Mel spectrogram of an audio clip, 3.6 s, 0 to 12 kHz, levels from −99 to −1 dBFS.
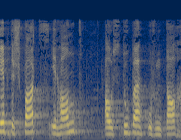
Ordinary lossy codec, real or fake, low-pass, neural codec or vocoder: none; real; 7.2 kHz; none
